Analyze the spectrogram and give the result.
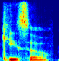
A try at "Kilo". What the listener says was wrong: The L is pronounced. It's kilo.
